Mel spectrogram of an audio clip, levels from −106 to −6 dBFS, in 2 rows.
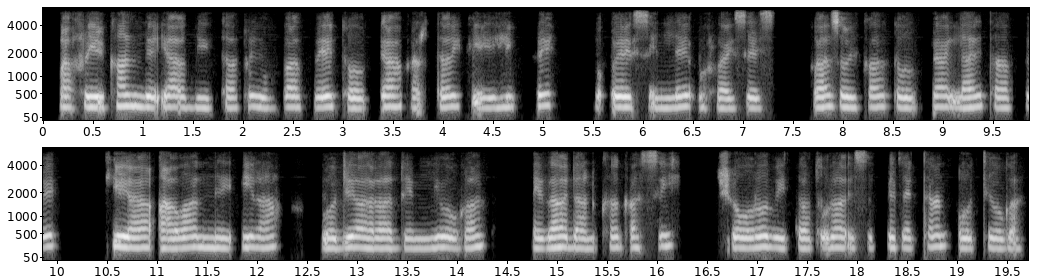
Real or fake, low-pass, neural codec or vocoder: fake; 5.4 kHz; codec, 24 kHz, 1.5 kbps, HILCodec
